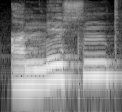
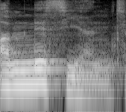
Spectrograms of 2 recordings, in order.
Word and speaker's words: omniscient: into all characters minds omniscient or omniscient omniscient is probably the british or rather british pronunciation variety omniscient is probably the all-american or majority american pronunciation okay then we have an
